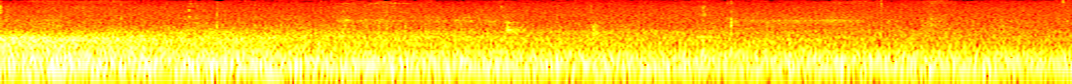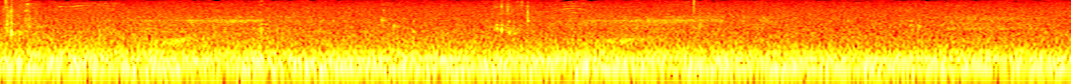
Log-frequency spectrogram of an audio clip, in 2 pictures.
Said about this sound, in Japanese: まあ、私の噛む音だけが鳴り響いてる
